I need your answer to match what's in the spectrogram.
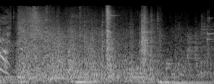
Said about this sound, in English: What do you think he crashed into there? It sounded like antique bottles.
